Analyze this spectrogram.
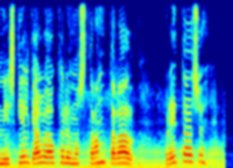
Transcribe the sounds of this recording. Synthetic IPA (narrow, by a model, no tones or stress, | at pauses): nijɛscɪːlɛcɪalvejawkʰvɛɾɪnːast̪ɾant̪aɾað | pɾeːjt̪aθɛsːʏ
